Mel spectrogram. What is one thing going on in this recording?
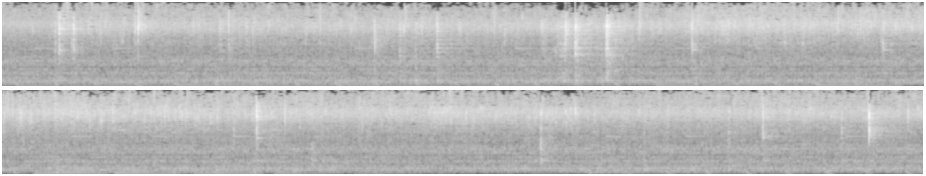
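Onions and tomatoes sizzle steadily in a frying pan.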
